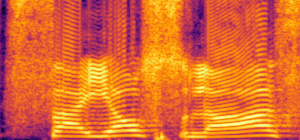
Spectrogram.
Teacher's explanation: سیصلا، سین کو آپ نے باریک پڑھنا ہے اور سواد کو آپ نے موٹا پڑھنا ہے سٹی کے ساتھ، دونوں سٹی والے حروف ہیں لیکن سین باریک ہے، سواد موٹا ہے۔ لام کے اوپر کھڑی زبر ہے، لام کو 1 الف تک لمبا کیا جائے گا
